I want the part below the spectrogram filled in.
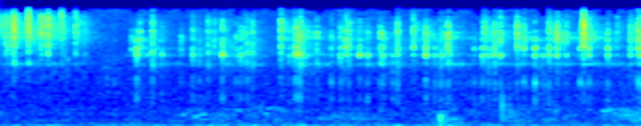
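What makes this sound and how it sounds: A glass terrarium jar with a cork lid, holding soil and moss, is tapped and scratched with long nails. Quiet, rapid, bright clicks and scratchy rasps pile on top of one another over a soft low rumble. Each tick dies away almost at once.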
